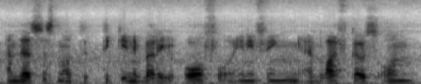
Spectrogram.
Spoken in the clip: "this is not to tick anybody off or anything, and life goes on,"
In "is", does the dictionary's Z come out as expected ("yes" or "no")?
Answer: no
